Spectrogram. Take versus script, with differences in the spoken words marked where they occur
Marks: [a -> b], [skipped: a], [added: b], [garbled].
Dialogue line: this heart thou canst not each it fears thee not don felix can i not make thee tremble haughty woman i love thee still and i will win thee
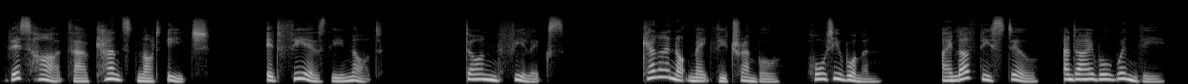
this heart thou canst not each it fears thee not don felix can i not make thee tremble haughty woman i love thee still and i will win thee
